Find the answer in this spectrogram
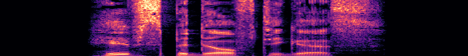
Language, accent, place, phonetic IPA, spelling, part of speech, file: German, Germany, Berlin, [ˈhɪlfsbəˌdʏʁftɪɡəs], hilfsbedürftiges, adjective, De-hilfsbedürftiges.ogg
- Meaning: strong/mixed nominative/accusative neuter singular of hilfsbedürftig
